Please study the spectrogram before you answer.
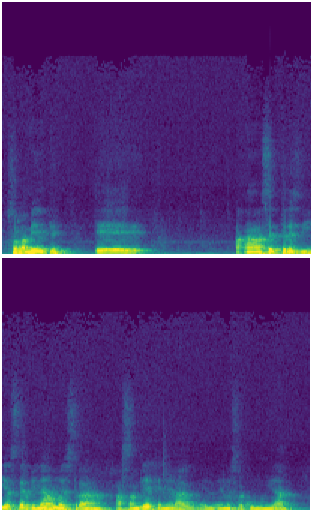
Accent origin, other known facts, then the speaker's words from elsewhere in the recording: Mexico; ¿No somos mexicanos para defender nuestra nación?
